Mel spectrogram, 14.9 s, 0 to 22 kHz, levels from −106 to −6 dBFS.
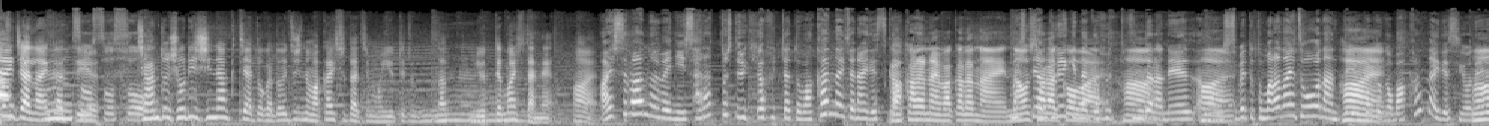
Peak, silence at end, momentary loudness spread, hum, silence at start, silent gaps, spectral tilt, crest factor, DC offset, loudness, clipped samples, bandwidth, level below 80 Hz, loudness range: -2 dBFS; 0 s; 9 LU; none; 0 s; none; -4 dB/octave; 18 dB; under 0.1%; -21 LUFS; under 0.1%; 17 kHz; -48 dBFS; 6 LU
